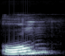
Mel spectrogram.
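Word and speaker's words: homme: होता है, तो उसको हम आश बोलते हैं, पर कभी भी आता नहीं। सो यहाँ पे एग्जांपल है ओम। एच नहीं बोला हमने, हमने होम नहीं बोला, हमने ओम बोला, OMME।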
